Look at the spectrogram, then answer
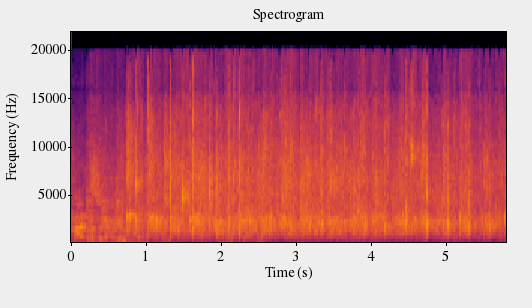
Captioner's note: participants applauding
